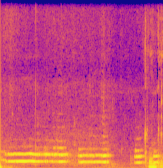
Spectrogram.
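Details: Kohaku or Ibu, Golden Retrievers out for morning free time in a field; two clear sustained whines, then a shorter broken one, ending with rustling and a voice.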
